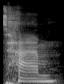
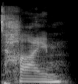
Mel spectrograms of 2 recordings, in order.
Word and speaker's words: time: a lot of Vietnamese people say something like Tam Tam right because in our language we have the sound a so we say Tam Tam right or Tam but actually this word is pronounced time right even if you say something like time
